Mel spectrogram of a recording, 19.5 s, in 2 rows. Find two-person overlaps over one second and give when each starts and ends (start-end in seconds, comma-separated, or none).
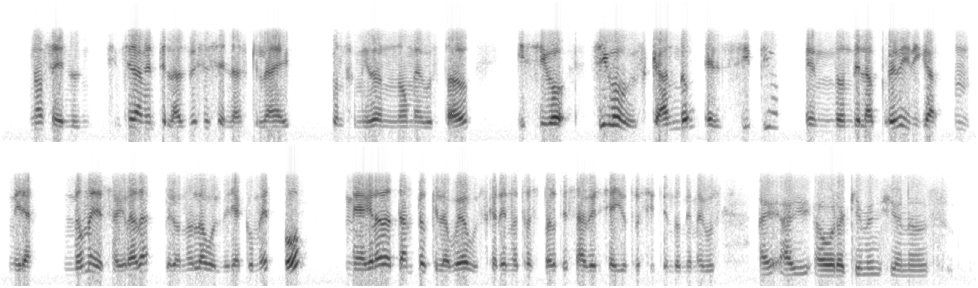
none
